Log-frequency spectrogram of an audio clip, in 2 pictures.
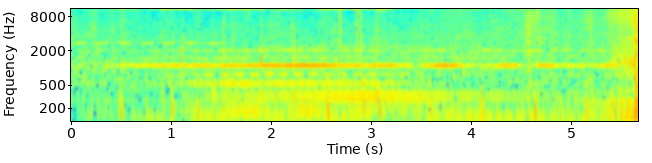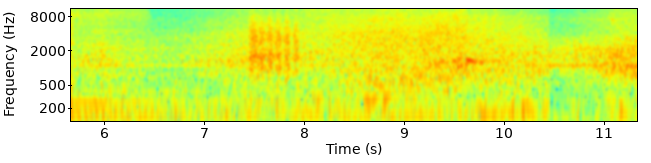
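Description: A car travels along a road with a steady engine and road rumble throughout, a low tonal hum joined by a rising whoosh partway through, suggesting a tense drive at speed.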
